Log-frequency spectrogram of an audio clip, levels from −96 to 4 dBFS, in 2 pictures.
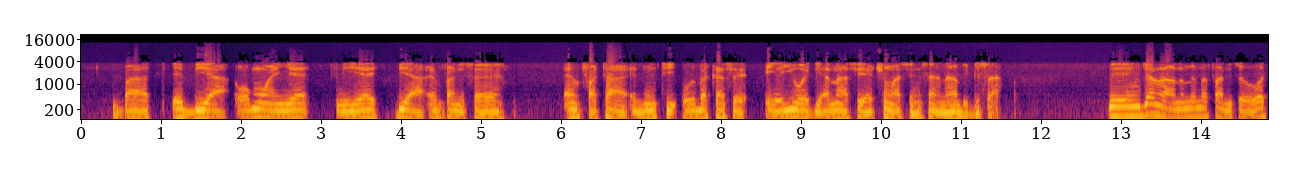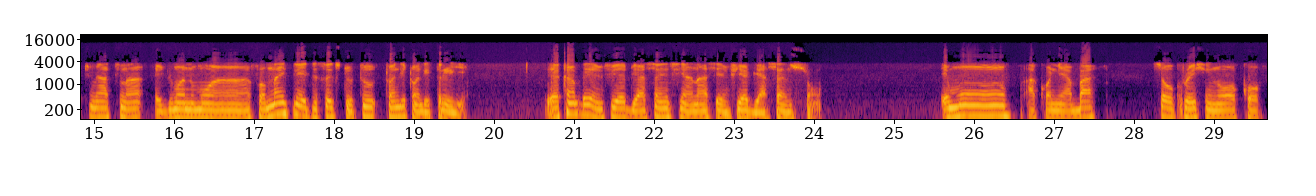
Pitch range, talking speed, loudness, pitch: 90-115 Hz, 130 wpm, -17 LUFS, 100 Hz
